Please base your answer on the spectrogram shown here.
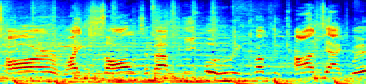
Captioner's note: crowd cheering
